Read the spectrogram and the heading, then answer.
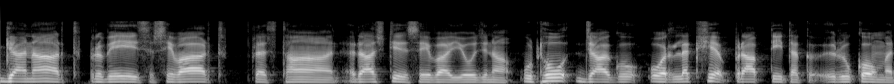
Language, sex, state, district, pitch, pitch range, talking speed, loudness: Hindi, male, Chhattisgarh, Korba, 120 Hz, 115-130 Hz, 105 wpm, -16 LUFS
